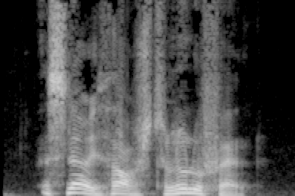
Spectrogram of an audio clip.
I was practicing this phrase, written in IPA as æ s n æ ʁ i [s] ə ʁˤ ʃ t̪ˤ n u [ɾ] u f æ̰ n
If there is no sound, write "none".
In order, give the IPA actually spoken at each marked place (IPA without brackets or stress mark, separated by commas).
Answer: θ, l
